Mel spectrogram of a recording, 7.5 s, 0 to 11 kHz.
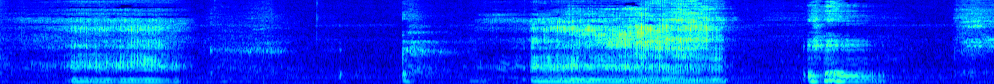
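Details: Man passed out asleep after drinking Jägermeister: loud, rattling snores on breathing in, with quieter breaths between, about 14 breaths a minute; heavy snoring.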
